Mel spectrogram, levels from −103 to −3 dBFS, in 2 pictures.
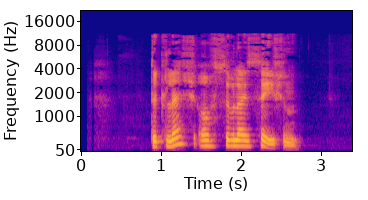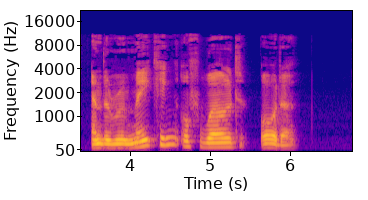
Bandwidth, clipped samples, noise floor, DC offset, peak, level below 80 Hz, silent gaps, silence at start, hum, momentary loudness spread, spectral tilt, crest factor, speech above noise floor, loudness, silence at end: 11.5 kHz; under 0.1%; -78 dBFS; under 0.1%; -6 dBFS; -68 dBFS; none; 0.9 s; none; 10 LU; -5.5 dB/octave; 18 dB; 56 dB; -22 LUFS; 0.75 s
